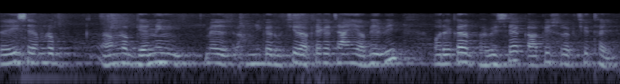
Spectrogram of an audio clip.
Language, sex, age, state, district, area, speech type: Maithili, male, 18-30, Bihar, Sitamarhi, urban, spontaneous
